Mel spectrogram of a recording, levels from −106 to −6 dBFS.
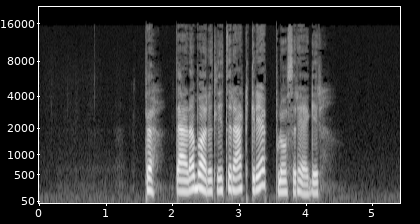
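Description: No technical faults detected.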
